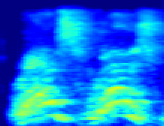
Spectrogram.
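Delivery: "raus" barked high in a put-on German accent; mock German barking. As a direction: bark "raus" like a cartoon German guard. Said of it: "we all grew up with the German accents".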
